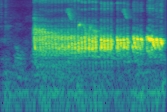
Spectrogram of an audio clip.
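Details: Female white-crested laughingthrush giving a continuous rough, buzzy chatter that swells in loudness over two seconds, with faint higher squeaks on top.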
